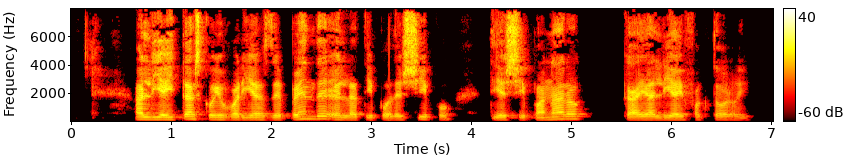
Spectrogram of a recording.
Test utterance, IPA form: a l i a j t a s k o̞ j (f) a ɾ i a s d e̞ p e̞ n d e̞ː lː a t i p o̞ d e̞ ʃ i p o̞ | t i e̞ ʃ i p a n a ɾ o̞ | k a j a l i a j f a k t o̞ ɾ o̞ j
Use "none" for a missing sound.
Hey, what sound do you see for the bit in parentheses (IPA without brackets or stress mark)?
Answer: v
